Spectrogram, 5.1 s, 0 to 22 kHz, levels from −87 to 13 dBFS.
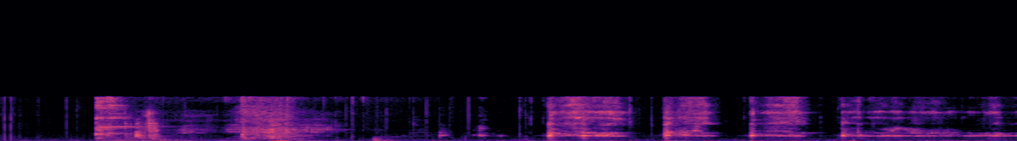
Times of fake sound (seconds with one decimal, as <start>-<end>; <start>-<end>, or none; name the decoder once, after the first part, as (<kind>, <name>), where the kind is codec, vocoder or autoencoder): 2.4-5.1 (vocoder, HiFi-GAN)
